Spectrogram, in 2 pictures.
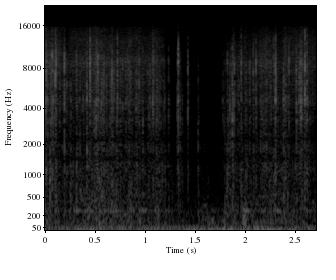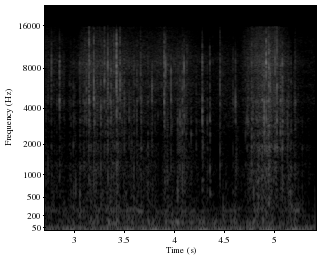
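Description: A large, thin, white crumpled sheet of packing paper is smoothed and rubbed flat under the palms, then lifted with both hands. The result is a dense, steady, bright crinkling and rustling with quick crackles throughout, swelling louder as the sheet is lifted near the end.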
